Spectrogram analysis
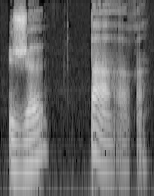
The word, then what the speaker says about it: pars: Okay, so the first form is je pars, so final S not pronounced, je pars.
